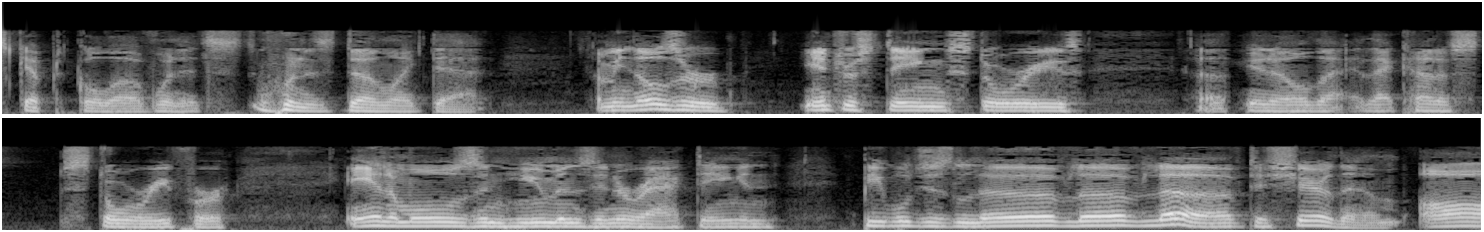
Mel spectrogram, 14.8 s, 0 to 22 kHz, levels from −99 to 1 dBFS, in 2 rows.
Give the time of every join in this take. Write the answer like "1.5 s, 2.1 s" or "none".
6.1 s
